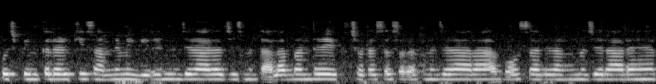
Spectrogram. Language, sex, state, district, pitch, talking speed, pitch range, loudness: Hindi, female, Haryana, Rohtak, 235 Hz, 265 wpm, 230-235 Hz, -13 LUFS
